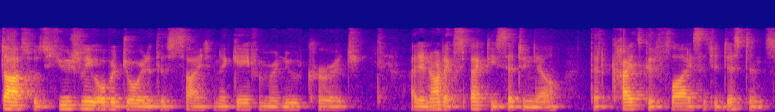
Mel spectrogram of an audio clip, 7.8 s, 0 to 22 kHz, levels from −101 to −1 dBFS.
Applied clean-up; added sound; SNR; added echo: none; none; none; none.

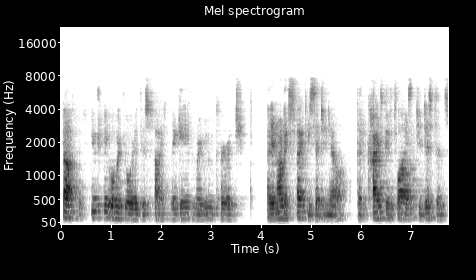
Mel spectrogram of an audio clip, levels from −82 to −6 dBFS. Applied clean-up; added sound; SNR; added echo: neural mask model DeepFilterNet 3.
